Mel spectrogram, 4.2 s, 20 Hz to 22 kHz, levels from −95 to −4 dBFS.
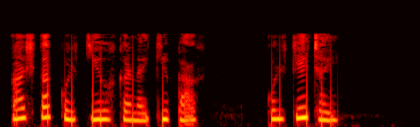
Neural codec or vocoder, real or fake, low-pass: none; real; 7.2 kHz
